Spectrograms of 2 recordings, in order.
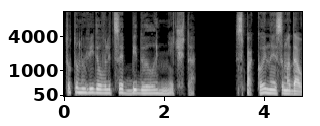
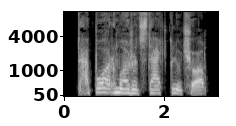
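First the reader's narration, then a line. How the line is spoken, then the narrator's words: Strained hoarse rasp. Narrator (Russian): сумел прохрипеть Вудвард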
